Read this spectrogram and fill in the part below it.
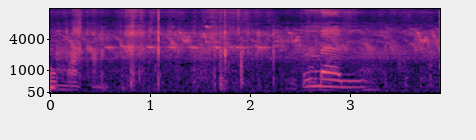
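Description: Chickens cluck in short bursts outdoors beside a vegetable garden being watered, several quick clucks near the start and a longer rising call toward the end, faint against low background noise and distant voices.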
